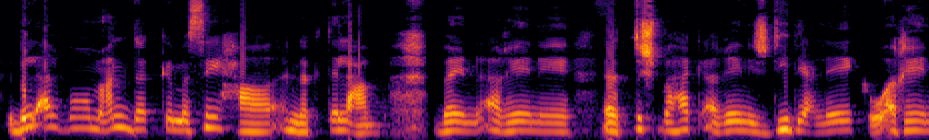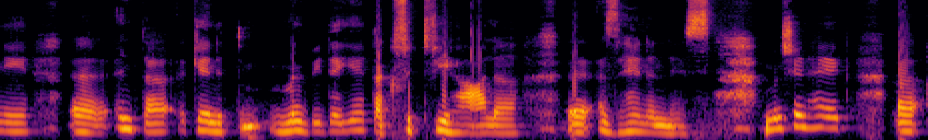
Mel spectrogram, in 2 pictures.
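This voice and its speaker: A woman with a Lebanese accent, a singer answering interview questions thoughtfully, pausing with fillers. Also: lowish voice, darkish tone. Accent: Lebanese Arabic. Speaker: guest singer.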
